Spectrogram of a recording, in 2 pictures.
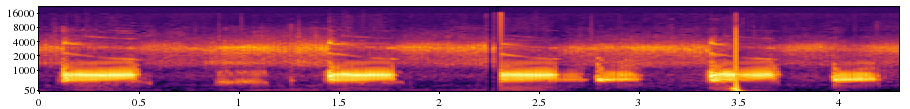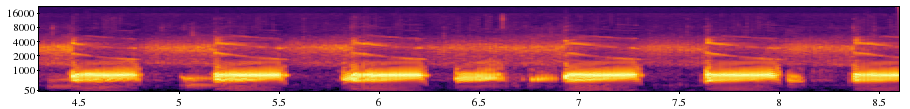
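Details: Mate-calling truncate-snouted burrowing frogs, a recording used to stimulate breeding of farmed frogs. Loud, blaring croaks follow each other in quick, uneven succession, some short and some drawn out, with a brief click midway.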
